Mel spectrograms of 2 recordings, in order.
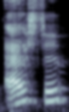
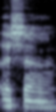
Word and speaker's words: Ashon: How do you say Ashton? Ashon.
